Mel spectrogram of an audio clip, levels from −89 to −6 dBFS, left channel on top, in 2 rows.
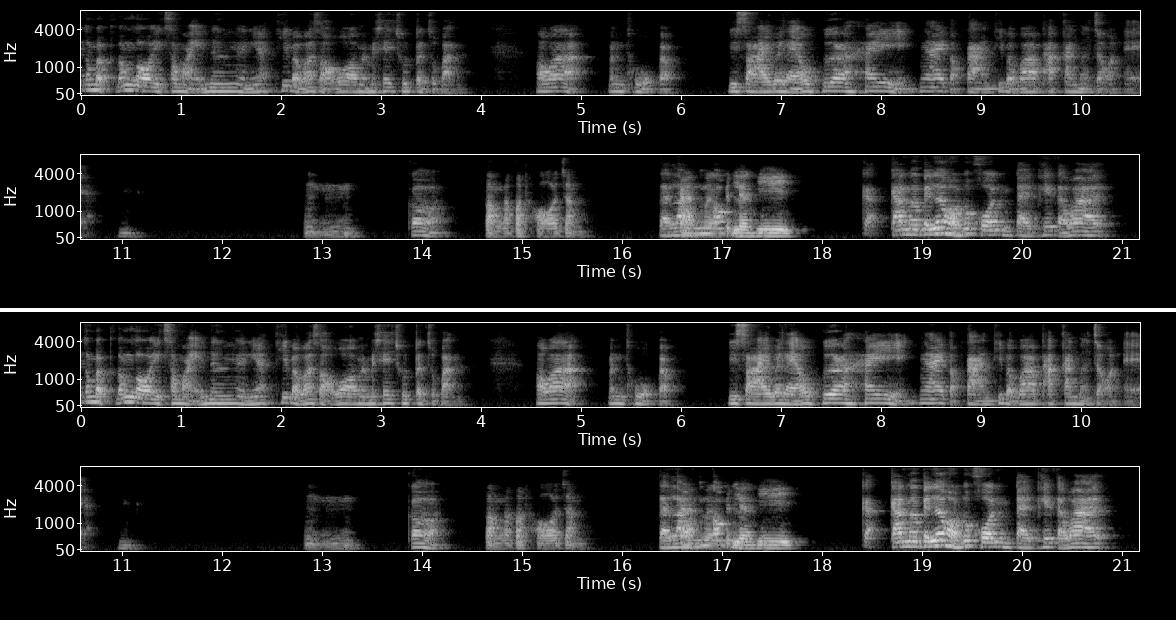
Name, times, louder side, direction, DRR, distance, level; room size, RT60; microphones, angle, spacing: voice 1, 0.0-3.8 4.6-5.9 6.5-10.7 11.0-11.1 13.9-14.2 16.4-17.3 18.4-20.9, right 2 dB, 45° right, 0.7 m, -31 dB
voice 2, 12.8-13.3 14.6-15.6 16.6-17.7, left 2 dB, 35° left, 0.7 m, -31 dB
6.0 x 2.1 x 2.9 m
head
